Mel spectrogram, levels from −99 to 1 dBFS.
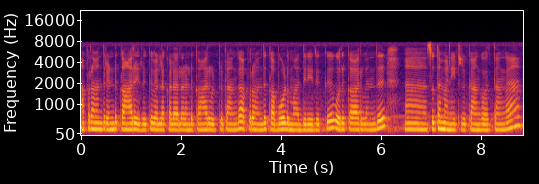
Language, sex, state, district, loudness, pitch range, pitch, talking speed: Tamil, female, Tamil Nadu, Kanyakumari, -15 LUFS, 180-195 Hz, 185 Hz, 155 wpm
